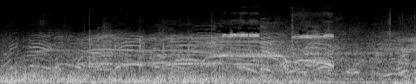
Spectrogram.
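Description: Sideline spectators shouting and cheering during a football play: many overlapping raised voices over a steady low rumble. Two short, high, steady notes cut through, one a little past halfway and one near the end.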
